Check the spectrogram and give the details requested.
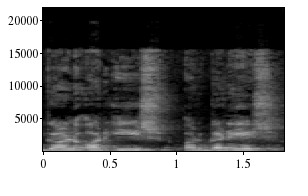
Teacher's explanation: अ और इ मिलकर ए हो जाता है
